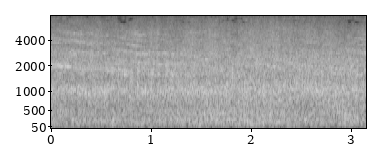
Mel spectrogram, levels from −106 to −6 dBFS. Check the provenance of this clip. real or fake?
real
